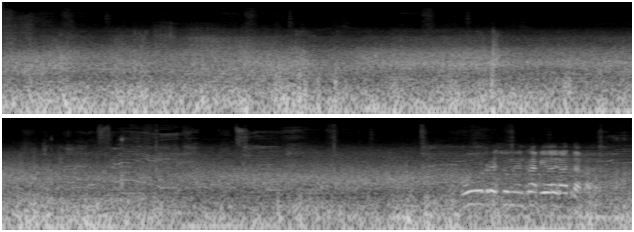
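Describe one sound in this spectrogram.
Bicycle tyres hum over a smooth path.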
